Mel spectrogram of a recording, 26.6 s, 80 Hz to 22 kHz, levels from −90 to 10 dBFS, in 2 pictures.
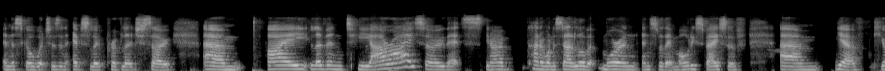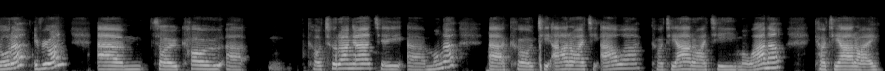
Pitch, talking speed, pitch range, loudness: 190 Hz, 140 wpm, 180-210 Hz, -25 LUFS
